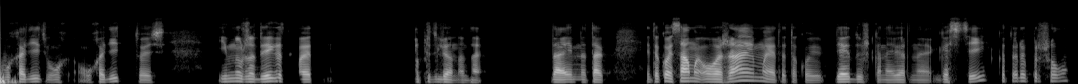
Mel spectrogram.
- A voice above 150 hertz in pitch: No, low, 120 Hz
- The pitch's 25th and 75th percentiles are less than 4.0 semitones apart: No, average, 4.6 semitones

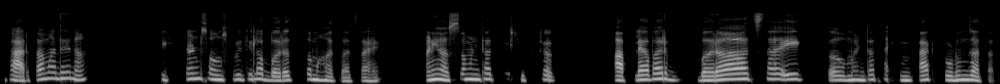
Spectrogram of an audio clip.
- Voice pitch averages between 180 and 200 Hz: No, high, 215 Hz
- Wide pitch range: No, average, 3.7 semitones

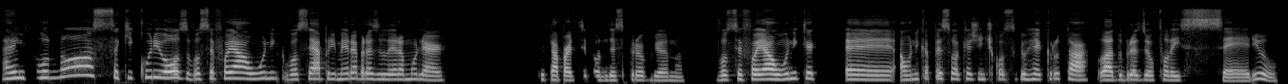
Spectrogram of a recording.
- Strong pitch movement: No, average, 4.2 semitones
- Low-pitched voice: No, high, 235 Hz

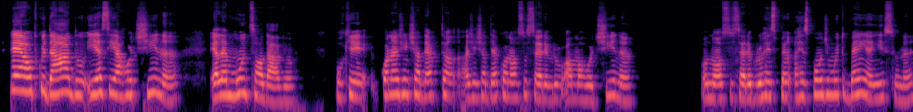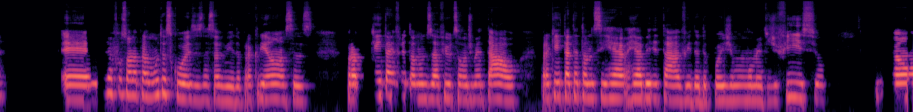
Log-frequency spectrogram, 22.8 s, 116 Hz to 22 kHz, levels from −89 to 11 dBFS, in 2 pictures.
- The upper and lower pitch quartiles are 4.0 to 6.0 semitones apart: No, average, 3.3 semitones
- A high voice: Yes, high, 225 Hz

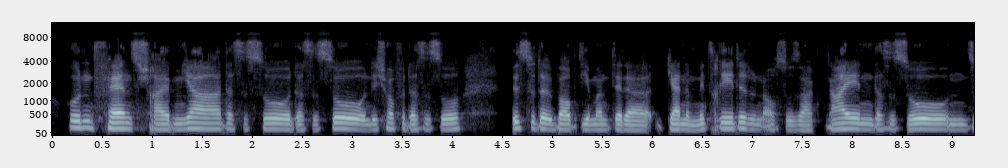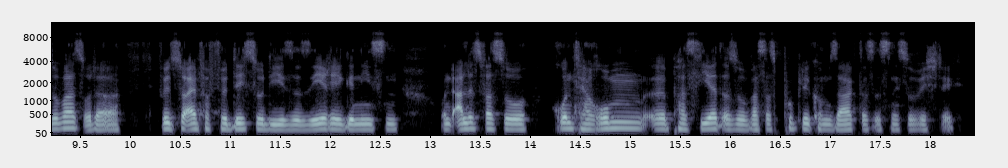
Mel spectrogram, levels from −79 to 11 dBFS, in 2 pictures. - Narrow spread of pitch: Yes, narrow, 2.0 semitones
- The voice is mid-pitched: No, low, 120 Hz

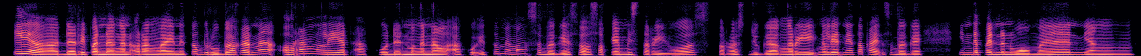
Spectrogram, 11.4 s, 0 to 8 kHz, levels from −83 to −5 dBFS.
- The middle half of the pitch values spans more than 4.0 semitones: No, average, 2.7 semitones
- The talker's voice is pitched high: Yes, high, 220 Hz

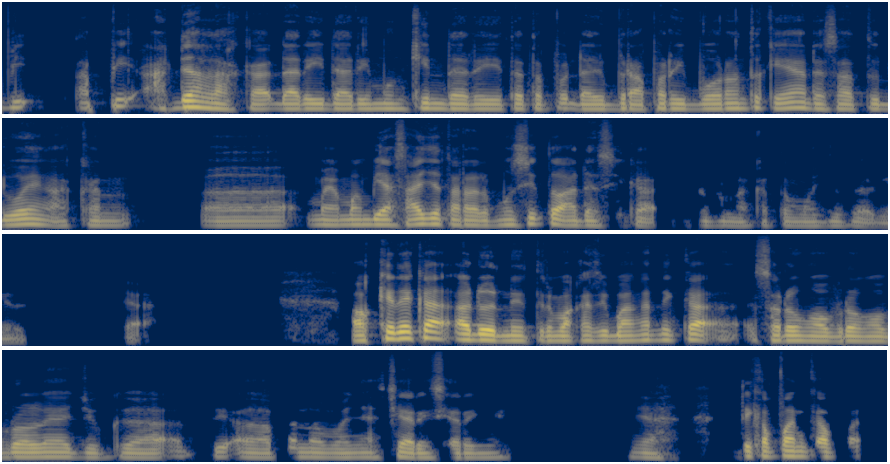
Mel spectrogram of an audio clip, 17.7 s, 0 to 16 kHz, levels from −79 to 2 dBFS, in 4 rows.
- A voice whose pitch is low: Yes, low, 120 Hz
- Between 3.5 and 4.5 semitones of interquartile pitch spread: No, average, 2.7 semitones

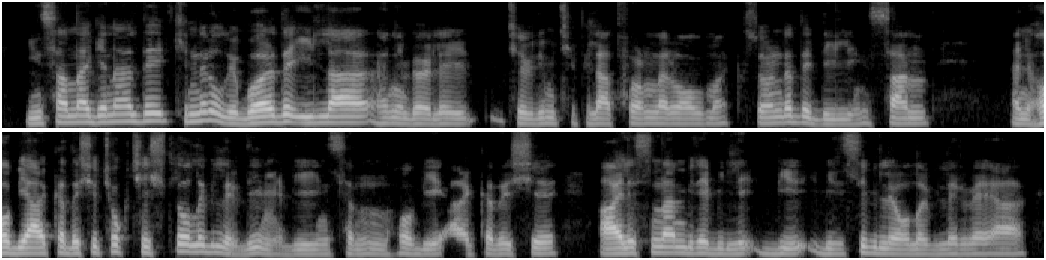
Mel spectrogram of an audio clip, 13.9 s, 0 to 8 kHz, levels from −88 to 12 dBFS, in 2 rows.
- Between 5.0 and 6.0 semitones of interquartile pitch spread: No, average, 3.2 semitones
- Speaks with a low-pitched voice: Yes, low, 130 Hz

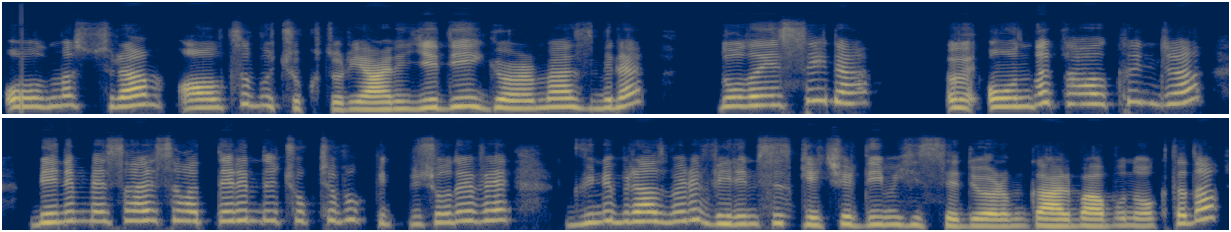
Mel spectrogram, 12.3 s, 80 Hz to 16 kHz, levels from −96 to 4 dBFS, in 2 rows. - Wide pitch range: Yes, wide, 6.2 semitones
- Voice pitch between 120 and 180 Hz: No, very high, 255 Hz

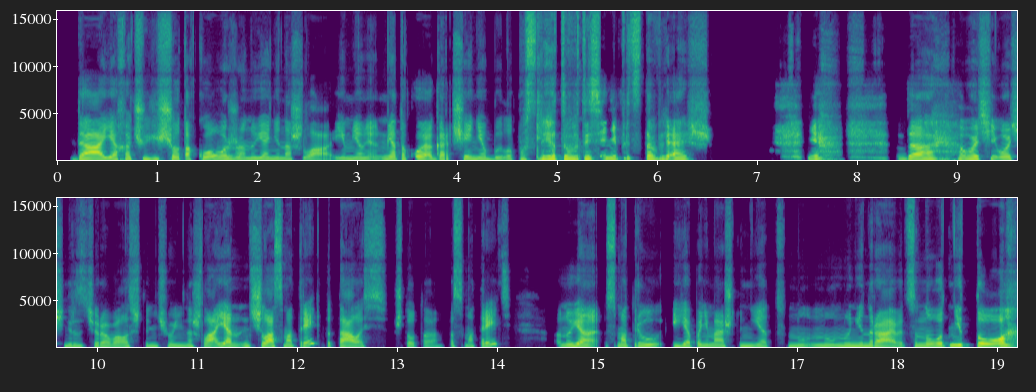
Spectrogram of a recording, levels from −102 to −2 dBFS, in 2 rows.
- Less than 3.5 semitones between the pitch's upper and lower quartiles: No, average, 4.2 semitones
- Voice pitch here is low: No, high, 205 Hz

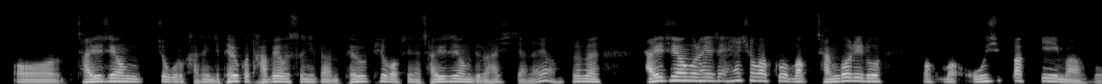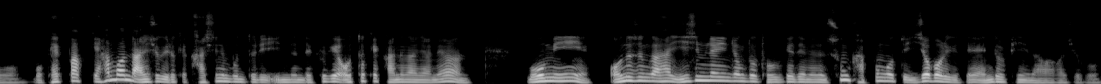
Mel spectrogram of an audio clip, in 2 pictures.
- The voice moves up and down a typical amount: No, wide, 5.7 semitones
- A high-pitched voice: No, low, 125 Hz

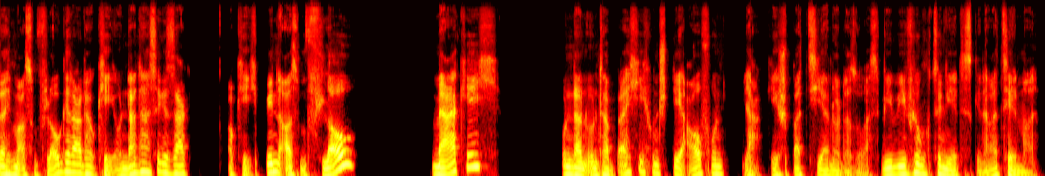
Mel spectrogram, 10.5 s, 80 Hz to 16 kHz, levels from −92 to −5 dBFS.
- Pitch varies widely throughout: Yes, wide, 5.9 semitones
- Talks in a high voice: No, low, 110 Hz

